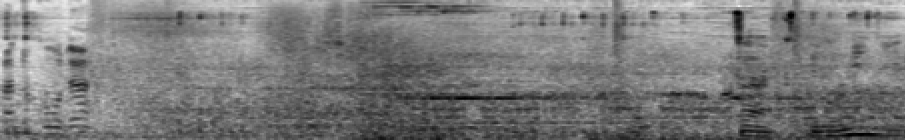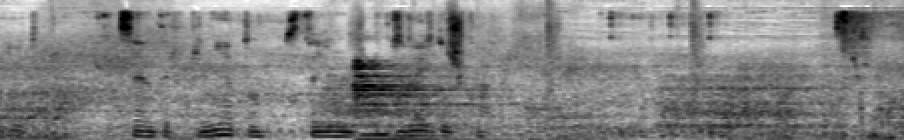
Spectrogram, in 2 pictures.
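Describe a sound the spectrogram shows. Spell effects crackle and whoosh in a game battle.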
